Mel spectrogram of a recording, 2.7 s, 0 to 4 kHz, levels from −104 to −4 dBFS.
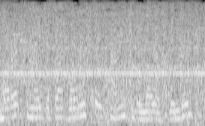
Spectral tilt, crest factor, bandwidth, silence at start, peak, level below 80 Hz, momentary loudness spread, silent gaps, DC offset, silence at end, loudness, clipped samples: -10.5 dB/octave; 12 dB; 4 kHz; 0 s; 0 dBFS; -32 dBFS; 1 LU; none; under 0.1%; 0 s; -12 LUFS; under 0.1%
